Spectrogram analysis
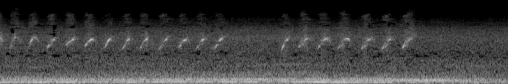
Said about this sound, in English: The little bird. The little bird.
